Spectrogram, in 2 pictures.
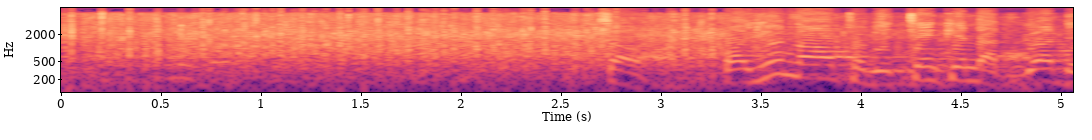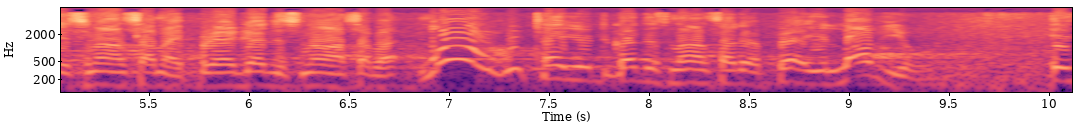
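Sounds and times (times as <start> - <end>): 
crowd clapping: 0.0 - 4.7
speech: 2.7 - 10.1.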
